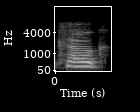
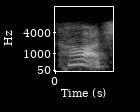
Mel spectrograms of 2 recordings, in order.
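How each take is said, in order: First: The name rhymes with coke. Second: The name rhymes with Scotch. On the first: The speaker calls it wrong. "It could be Coke" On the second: The speaker calls it right. "It's Koch, like Scotch"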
